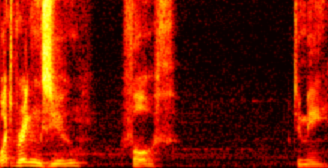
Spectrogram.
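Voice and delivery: commanding, lordly, authoritative voice. Calling up into the trees to a spider creature: authoritative voice. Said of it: "in his best authoritative voice".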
